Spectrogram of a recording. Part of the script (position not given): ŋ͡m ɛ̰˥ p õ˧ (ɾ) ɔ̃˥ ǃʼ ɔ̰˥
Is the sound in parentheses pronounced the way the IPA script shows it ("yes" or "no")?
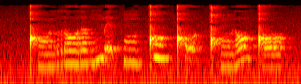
no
